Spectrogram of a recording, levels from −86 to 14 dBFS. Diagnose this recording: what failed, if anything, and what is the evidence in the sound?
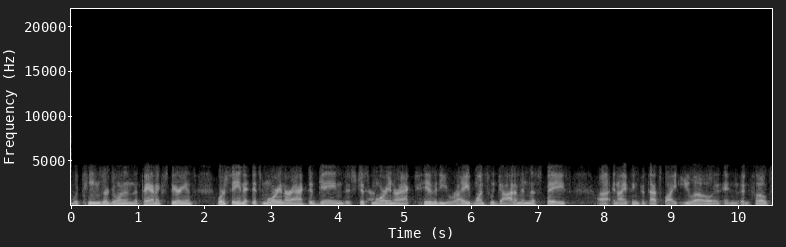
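The fault is at the codec stage: the speech was encoded with the Speex codec at a low quality setting, which fits a bitrate near 10 kbps. Too few bits reach the excitation, so the speech sounds plainly noisy and hoarse throughout, over room noise about 32 dB down.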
